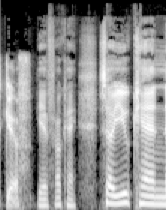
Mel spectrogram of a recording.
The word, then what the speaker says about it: GIF: graphic interchange format anyway the g in graphic is a hard g so i think it's gif if okay so you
